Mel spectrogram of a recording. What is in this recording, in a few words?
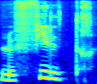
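"filter", English word; Multi-Lingual Talking Picture Dictionary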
